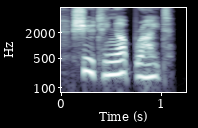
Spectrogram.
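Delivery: ordinary delivery, nothing marked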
